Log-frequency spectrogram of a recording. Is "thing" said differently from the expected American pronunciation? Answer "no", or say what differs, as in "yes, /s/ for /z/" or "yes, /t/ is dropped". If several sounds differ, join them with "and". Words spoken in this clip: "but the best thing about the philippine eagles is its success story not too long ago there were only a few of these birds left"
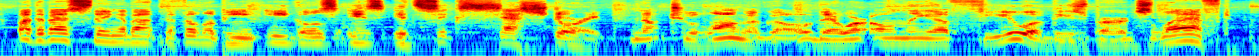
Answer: no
